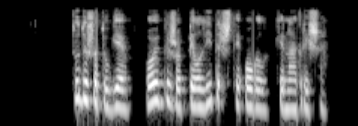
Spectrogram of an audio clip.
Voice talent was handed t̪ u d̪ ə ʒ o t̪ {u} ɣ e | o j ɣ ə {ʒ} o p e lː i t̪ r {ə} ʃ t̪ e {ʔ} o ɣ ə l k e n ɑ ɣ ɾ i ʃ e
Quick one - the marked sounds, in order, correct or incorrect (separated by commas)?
correct, correct, correct, correct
